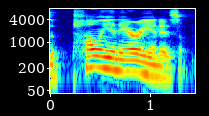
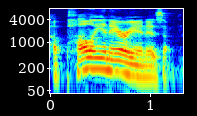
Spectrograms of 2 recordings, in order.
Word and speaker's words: Apollinarianism: heresies that we're going to talk about is a paulinarianism yes i pronounced that correctly and i've practiced it over and over again apollinarianism and it comes from a polyaris who was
